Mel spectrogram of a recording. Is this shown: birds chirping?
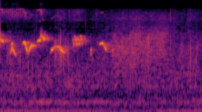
yes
